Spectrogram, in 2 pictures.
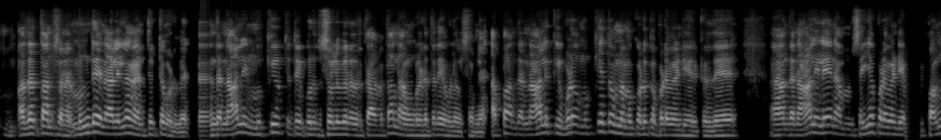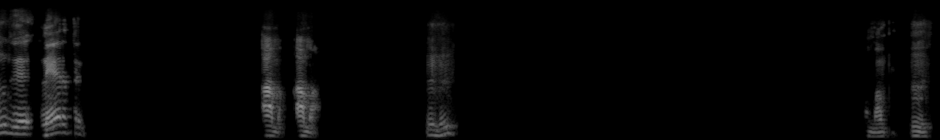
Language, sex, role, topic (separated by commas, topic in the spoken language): Tamil, male, guest, ஒரு நாளை பயனுள்ளதாக ஆரம்பிக்க நீங்கள் பின்பற்றும் காலை நடைமுறை என்ன?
